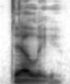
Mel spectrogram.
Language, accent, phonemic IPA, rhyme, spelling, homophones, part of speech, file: English, US, /ˈdɛli/, -ɛli, deli, Delhi, noun, En-us-deli.ogg
- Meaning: 1. A shop that sells cooked or prepared food ready for serving 2. Food sold at a delicatessen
